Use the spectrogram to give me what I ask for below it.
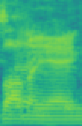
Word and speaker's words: Aubameyang: I think that is it Aubameyang, or was he? I can't never pronounce his Aubameyang.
